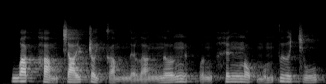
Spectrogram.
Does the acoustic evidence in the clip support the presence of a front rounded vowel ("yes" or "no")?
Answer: no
